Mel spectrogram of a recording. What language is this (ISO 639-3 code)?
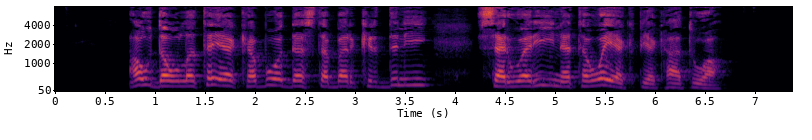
ckb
